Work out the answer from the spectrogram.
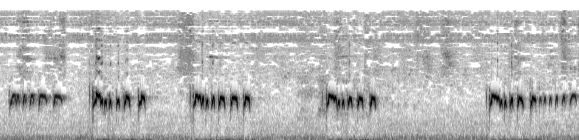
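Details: A wild male zebra dove calls, giving five short phrases of rapid, staccato, bubbling coos, each ending in quick rolling notes, over faint hiss.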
